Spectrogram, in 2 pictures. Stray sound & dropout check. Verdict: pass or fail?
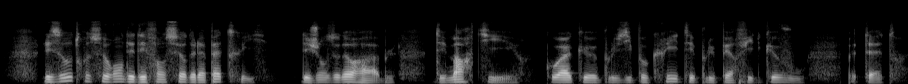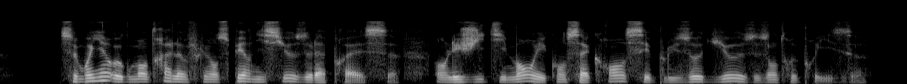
pass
